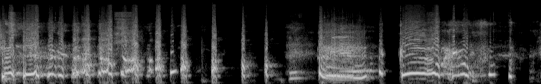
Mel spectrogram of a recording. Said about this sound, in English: Just about keeping myself breathing with the cough, but thugging it out.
